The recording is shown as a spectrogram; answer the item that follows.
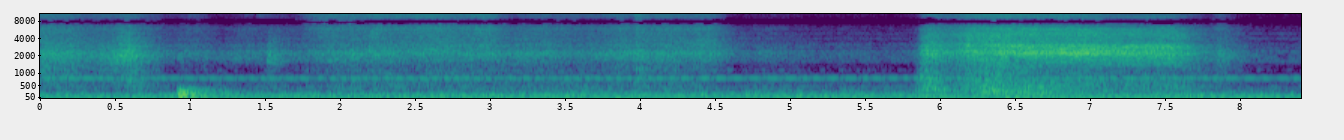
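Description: A tearful woman's long, breathy exhale, like a heavy sigh, lasting over a second near the end, over a faint steady hum. A dull thump about a second in.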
